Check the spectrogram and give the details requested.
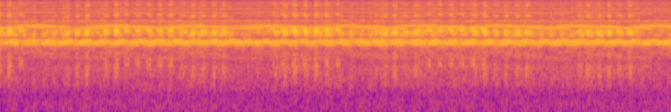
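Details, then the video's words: Pre-dawn autumn chorus of many insects in a Japanese garden: continuous high shrill ringing tones plus clusters of rapid chirp pulses, several per second, with no birds or people heard. "Autumn Insects voice Towards dawn"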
